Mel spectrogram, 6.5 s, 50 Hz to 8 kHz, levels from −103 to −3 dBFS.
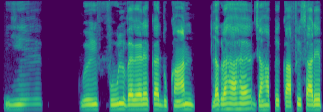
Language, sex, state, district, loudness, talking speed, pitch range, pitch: Hindi, male, Bihar, Muzaffarpur, -19 LUFS, 120 wpm, 125-135 Hz, 130 Hz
